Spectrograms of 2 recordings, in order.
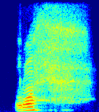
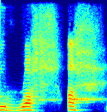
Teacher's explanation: كلمة الرحمن نفخم الراء ثم عند الحاء نرقق · Shown in: first take · الراء رح. لا نقول الرح أح.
